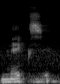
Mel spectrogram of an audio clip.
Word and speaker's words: Mx: feel free to use MX, or which is pronounced Mix, or Mr.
